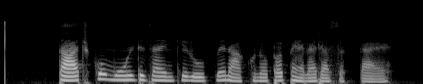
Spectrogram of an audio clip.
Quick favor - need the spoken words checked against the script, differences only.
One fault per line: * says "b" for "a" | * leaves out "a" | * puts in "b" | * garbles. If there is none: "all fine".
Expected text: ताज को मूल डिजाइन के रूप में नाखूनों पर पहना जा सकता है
all fine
